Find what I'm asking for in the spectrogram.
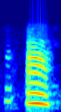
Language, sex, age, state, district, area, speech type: Kannada, female, 18-30, Karnataka, Davanagere, rural, conversation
